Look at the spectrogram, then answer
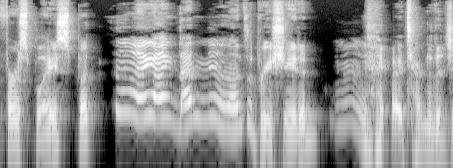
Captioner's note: stammers; chuckles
